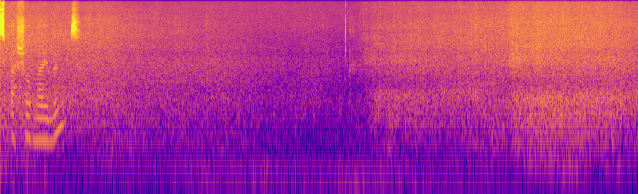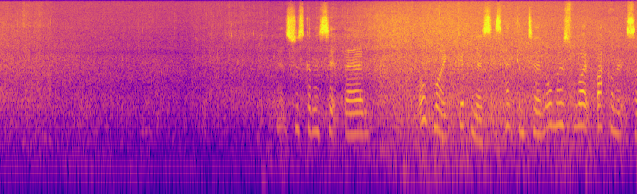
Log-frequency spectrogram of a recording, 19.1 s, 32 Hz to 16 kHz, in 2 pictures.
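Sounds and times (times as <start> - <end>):
speech: 0.0 - 1.3, 14.0 - 19.1
ocean surf washing onto a shore: 0.0 - 19.1.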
